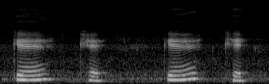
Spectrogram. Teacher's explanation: कै एकदम से बोला गया, और खे पे क्या हुआ, खे पे थोड़ा जोर पड़ा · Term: बलाघात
